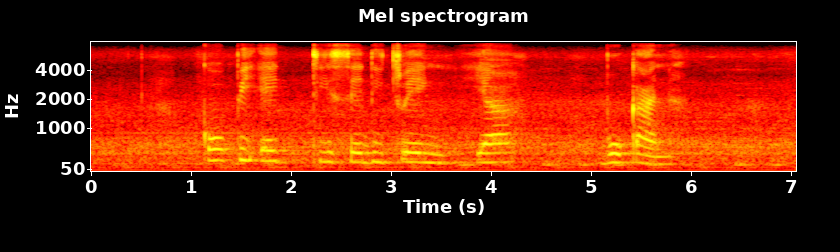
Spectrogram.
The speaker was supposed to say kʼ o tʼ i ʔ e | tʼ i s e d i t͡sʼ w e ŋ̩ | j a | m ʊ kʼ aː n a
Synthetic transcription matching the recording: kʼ o pʼ i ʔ e | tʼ i s e d i t͡sʼ w e ŋ̩ | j a | b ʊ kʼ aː n a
